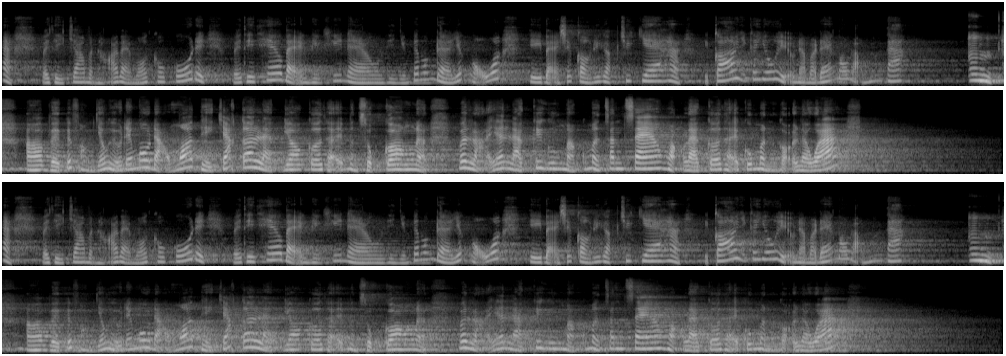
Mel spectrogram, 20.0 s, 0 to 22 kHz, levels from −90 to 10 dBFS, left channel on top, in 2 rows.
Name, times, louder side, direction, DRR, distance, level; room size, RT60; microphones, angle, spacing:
voice 1, 0.0-6.8 7.1-9.0, equal, ahead, 10 dB, 0.7 m, -31 dB
voice 2, 9.7-18.6, left 3 dB, 45° left, 8 dB, 1.2 m, -23 dB
27.0 x 24.5 x 7.2 m, 2.6 s
head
